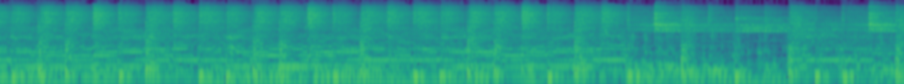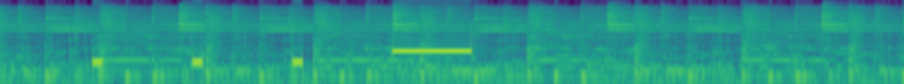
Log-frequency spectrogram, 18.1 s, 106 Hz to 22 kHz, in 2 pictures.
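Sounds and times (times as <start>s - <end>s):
upbeat drum and guitar music: 0.0s - 18.0s
loud electronic beeps: 13.0s - 13.8s.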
